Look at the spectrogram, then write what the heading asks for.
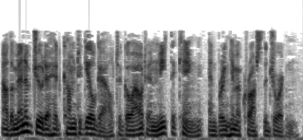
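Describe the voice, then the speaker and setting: Very deep husky male narrator. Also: quick pace, muffled recording. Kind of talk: scripted Bible narration.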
